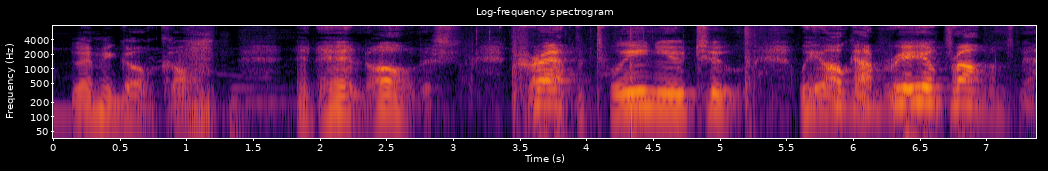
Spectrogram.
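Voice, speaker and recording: Using a put-on character voice, a man talks at a fairly slow pace with a fairly high pitch, very wide pitch swings and long, frequent pauses. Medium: video game. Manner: terse.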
